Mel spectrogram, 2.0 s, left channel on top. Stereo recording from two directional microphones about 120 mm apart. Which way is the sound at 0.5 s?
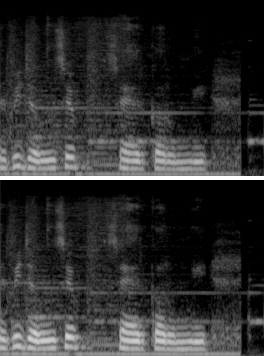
30° right (ahead or behind).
